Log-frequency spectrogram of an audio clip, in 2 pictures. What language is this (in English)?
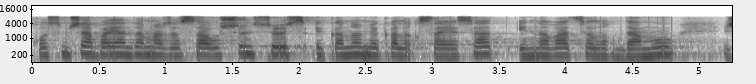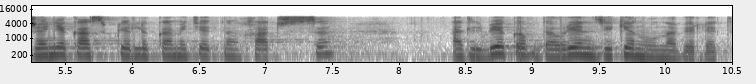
Kazakh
